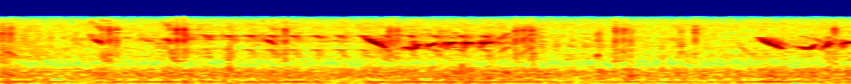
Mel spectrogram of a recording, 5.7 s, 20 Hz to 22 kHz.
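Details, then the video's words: At sunrise on 20 January 2018 in Sabi Sand, South Africa, white-crested helmetshrikes mobbing a Wahlberg's eagle, likely near their nest, snap their bills in dry clicks between bright chattering chirps, over a low engine hum. "I don't know if you folks can hear the bill snapping of the helmet shrikes. This little click, click, click."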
